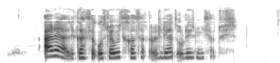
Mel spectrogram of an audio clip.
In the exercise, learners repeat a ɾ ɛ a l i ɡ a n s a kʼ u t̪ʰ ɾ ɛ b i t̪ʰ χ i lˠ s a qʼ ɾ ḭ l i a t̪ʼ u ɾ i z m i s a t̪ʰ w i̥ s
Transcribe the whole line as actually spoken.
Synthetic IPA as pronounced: a ɾ ɛ a l i ɡ a n s a kʼ u t̪ʰ ɾ ɛ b i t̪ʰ χ ɛ lˠ s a qʼ ɾ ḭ l i a t̪ʼ u ɾ i z m i s a t̪ʰ w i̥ s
